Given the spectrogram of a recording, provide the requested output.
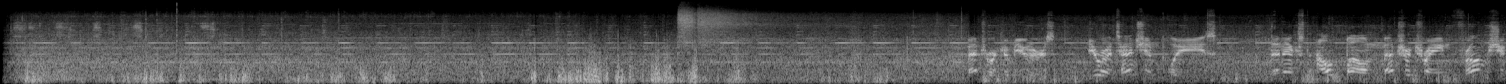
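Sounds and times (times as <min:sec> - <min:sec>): wind buffeting microphone: 0:00.0 - 0:10.9.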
